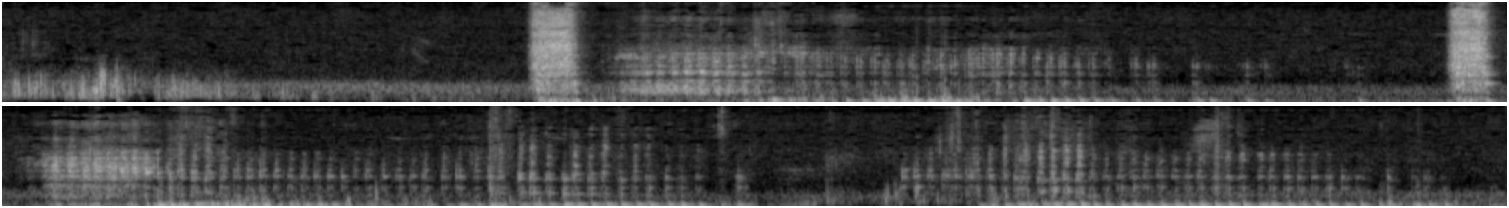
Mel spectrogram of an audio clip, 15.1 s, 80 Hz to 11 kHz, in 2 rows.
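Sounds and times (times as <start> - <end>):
lion sneezing: 2.6 - 4.2, 7.2 - 8.3
lion throat rumble: 2.6 - 15.0.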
